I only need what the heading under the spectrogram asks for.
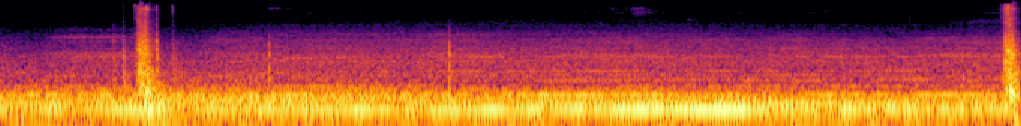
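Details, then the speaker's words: Newly replaced door lock actuator on a Toyota Matrix/Pontiac Vibe, tested with power: two sharp lock clunks about six seconds apart over a steady engine idle; actuator cycling cleanly, normal. "And I could hear it as soon as I put the power to it. I could hear it work."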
